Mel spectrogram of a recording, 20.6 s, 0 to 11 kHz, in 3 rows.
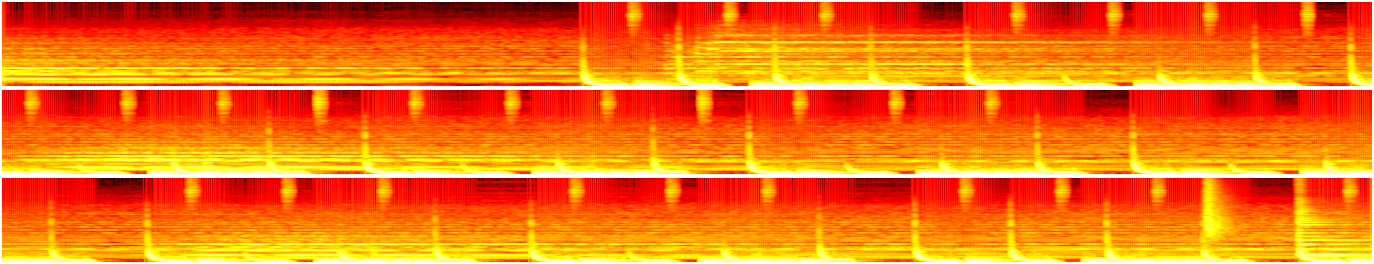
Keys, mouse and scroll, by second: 1.0-3.5 scroll down 1, 3.5 click, 9.4 typing, 10.5 Return, 11.7-20.5 drag.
